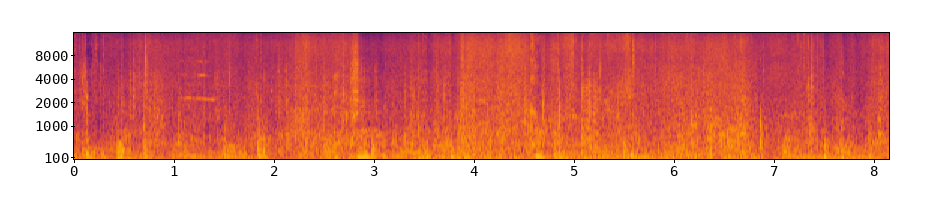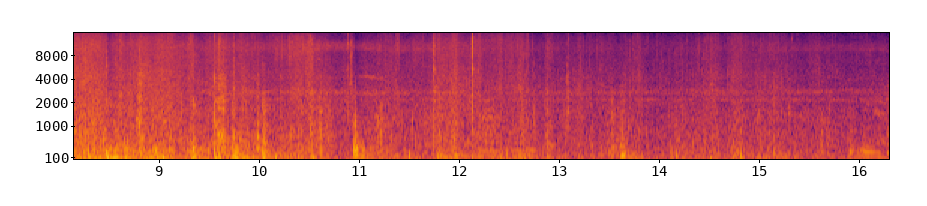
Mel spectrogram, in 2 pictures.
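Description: Knocks and rustling from handling a camera while someone climbs out of a car, with footsteps on the ground and indistinct voices; it is busiest for the first ten seconds or so and quieter after that.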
